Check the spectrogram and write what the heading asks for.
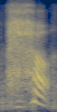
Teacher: ہا کو ہم نے حلق سے نکالنا ہے۔ حلق کی ہڈی کو ہم تھوڑا سا پریس کریں گے، نیچے کی گلے کی ہڈی کو، تو پھر وہ ہمارا نکلے گا ہا۔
